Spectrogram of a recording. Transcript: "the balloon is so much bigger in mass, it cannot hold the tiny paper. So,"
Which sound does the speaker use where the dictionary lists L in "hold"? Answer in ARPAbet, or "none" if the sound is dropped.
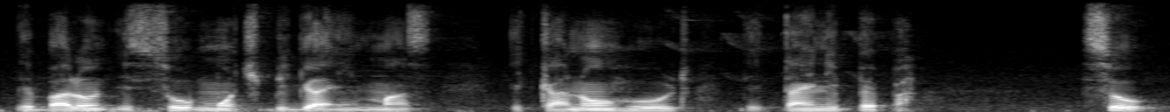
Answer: L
